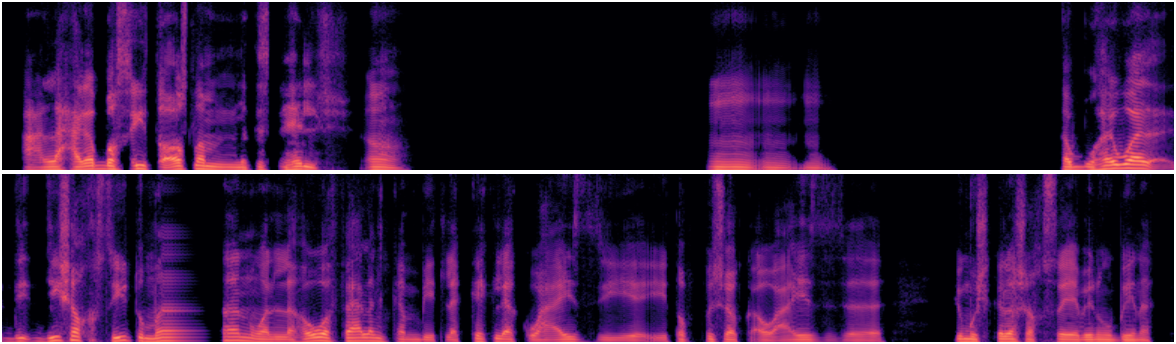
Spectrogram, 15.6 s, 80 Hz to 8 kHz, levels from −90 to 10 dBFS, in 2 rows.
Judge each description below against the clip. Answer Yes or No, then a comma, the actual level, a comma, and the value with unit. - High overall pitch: No, low, 120 Hz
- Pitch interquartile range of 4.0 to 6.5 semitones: Yes, wide, 5.4 semitones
